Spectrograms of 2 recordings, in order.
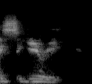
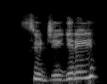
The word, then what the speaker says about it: Sujigiri: Well, I mean, if the U was here, I don't know what the U would do to it, but as it's written on the label, I would say Sigiri. – Okay. Those are all like fairly close. not quite, but it's pronounced Sujigiri, which like. – Sujigiri, no doubt. It's like no diggity.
